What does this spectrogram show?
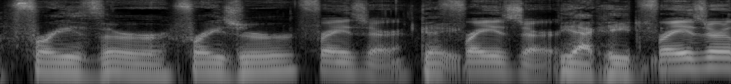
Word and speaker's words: Fraser: Fraser Fraser Fraser yeah Fraser like Razer yeah because he's been he's been going out now and saying you guys been mispronouncing my name for my whole career yeah it's Fraser and and they have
